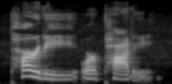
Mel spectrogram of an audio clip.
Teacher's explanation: you need to produce a quick D in place of the letter T or double T that you see in words like party or potty.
